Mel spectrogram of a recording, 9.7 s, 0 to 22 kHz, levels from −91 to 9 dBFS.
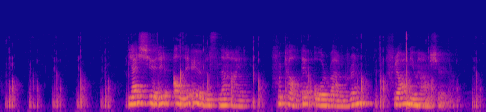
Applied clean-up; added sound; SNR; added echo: none; Tap; 14 dB; reverberation time 0.8 s.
